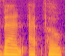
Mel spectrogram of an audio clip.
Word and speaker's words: Van Apfel: Listening to Felicity McLean discuss her amazing new book, The Van Apfel Girls Have Gone. Now, what, did I say that right? Yes, I got, yes. – That's right. Yes.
